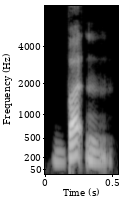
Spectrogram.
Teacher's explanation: It comes out more like button. It's like that O just kind of shrinks into this tiny little sound. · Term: vowel whisper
